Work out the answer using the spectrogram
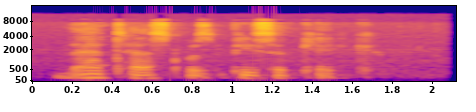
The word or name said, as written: A Piece of Cake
